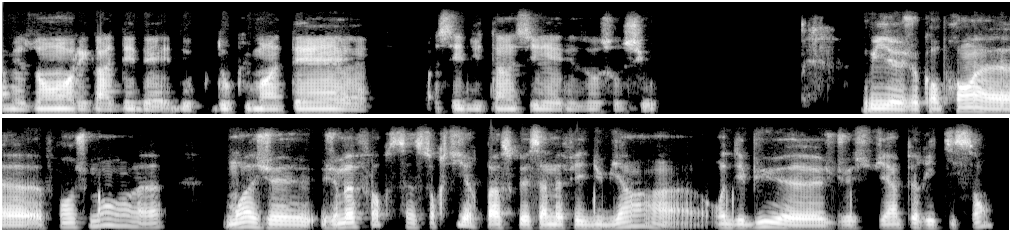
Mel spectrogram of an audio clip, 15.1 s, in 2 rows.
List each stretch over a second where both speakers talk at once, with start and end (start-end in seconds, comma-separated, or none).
none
